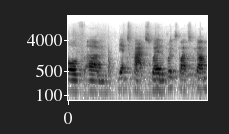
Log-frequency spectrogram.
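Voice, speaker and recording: An English accent over noticeable background noise. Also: man. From England. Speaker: foreign exchange company executive. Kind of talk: business presentation.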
